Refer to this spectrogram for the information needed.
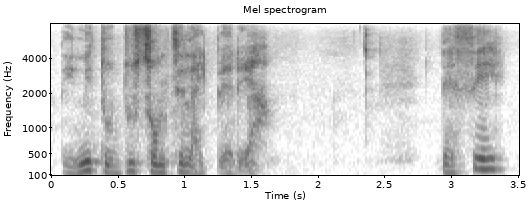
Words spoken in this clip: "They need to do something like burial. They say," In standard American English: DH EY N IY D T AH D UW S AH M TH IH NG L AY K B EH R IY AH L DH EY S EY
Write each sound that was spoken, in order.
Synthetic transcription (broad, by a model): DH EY N IY D T AH D UW S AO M T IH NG L AY K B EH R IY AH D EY S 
